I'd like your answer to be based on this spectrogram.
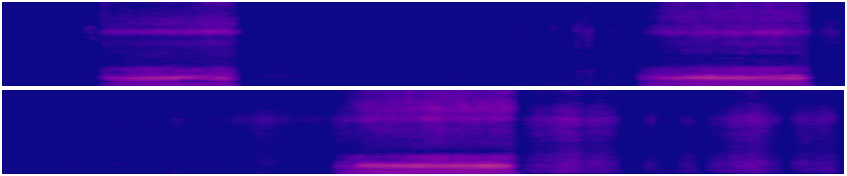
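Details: Three drawn-out, tonal, groaning snores from a small Chihuahua dog, spaced a few seconds apart.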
